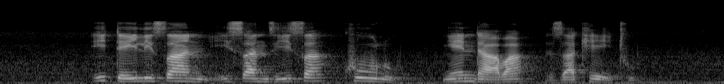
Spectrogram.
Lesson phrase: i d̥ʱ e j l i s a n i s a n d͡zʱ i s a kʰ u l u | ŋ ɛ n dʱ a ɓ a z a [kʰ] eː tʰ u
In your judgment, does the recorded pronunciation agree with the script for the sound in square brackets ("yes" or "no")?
yes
